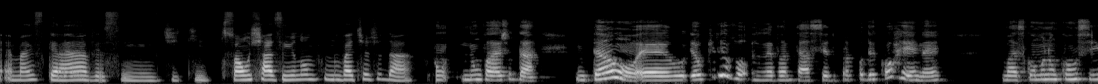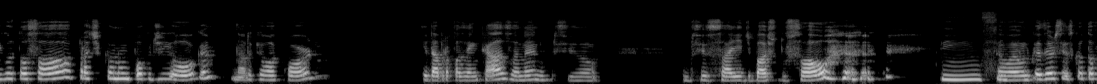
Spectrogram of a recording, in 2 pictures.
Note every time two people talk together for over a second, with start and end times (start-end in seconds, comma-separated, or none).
none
